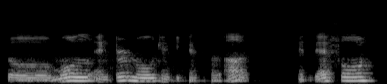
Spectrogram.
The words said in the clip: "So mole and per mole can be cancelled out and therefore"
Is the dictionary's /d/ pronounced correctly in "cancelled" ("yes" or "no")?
no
